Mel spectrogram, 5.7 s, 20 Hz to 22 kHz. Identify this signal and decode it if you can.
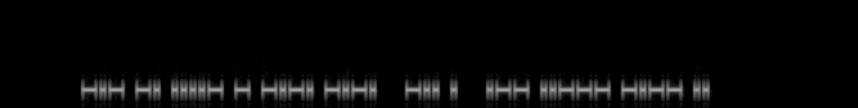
Morse code, heard as a keyed tone, about 37 wpm, 700 Hz. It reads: KN4TCC DE W2YI
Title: USA Callsign DE Callsign 40wpm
